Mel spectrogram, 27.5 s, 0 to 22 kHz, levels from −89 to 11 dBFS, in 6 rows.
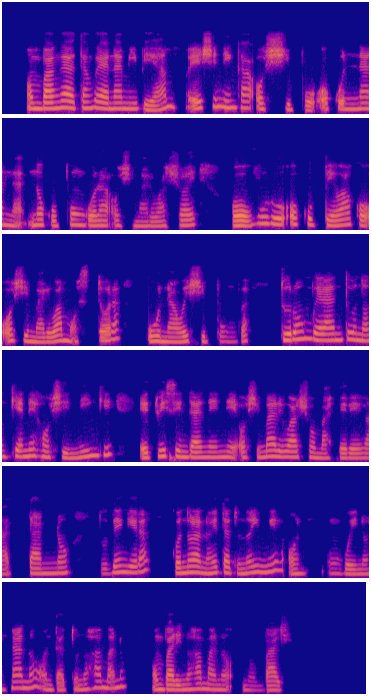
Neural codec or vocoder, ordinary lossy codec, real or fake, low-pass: none; Opus, 16 kbps; real; 7.2 kHz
